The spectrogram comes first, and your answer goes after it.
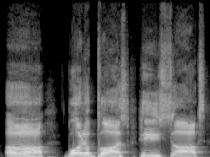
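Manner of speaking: loud, high mocking outburst; mock fan shout. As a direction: yell it like a disappointed fan. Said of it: "Everyone would be like".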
